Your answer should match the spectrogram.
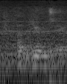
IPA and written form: pəˈljuːtɪŋ (polluting)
